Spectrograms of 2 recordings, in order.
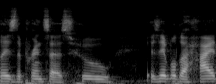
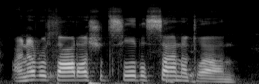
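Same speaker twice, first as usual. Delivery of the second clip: very loud, high-pitched frog voice; 8 semitones higher, 9 dB louder than usual. Recalling quotes he liked, the speaker repeats a line in the frog voice. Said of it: "the frog voice".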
